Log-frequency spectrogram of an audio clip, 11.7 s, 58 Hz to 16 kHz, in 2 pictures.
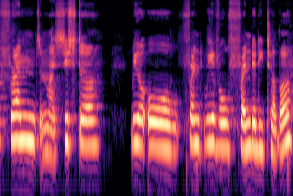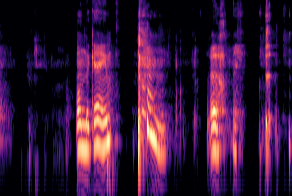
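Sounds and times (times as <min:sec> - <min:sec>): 
speech: 0:00.0 - 0:06.0, 0:07.4 - 0:09.3, 0:10.0 - 0:11.3
person coughing from eating popcorn: 0:08.6 - 0:09.2
person burping from eating popcorn: 0:11.1 - 0:11.7.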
